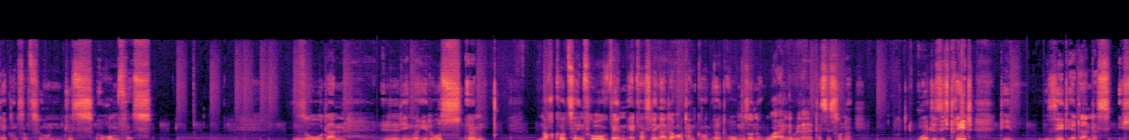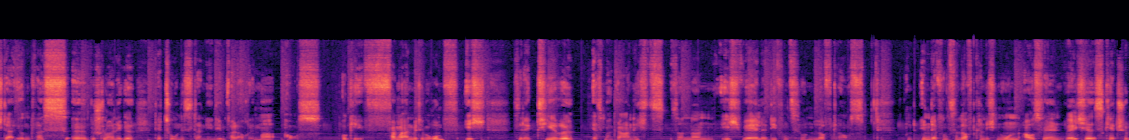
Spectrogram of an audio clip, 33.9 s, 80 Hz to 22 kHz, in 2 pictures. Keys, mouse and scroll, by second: 23.5 click, 26.6 click, 28.6 click.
